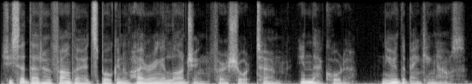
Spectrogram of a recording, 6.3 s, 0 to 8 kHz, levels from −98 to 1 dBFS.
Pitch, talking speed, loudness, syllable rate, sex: 95 Hz, 210 wpm, -18 LUFS, 5.1 syllables/s, male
